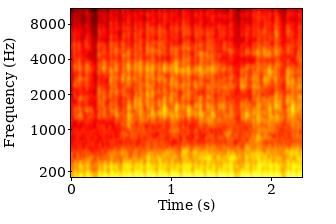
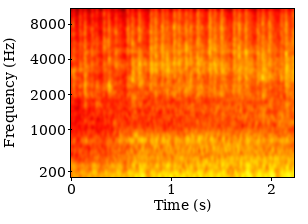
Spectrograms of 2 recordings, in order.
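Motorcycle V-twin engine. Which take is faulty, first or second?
second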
